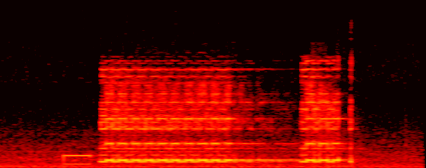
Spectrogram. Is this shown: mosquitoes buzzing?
no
